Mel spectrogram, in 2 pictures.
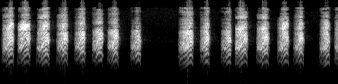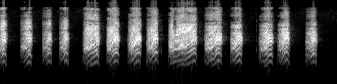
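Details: Black drongo, used as a lure for hunting: a dense run of loud, grating notes repeated quickly, broken by one short gap, some notes drawn out and more strained.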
